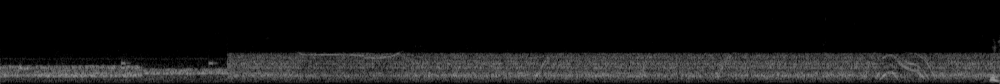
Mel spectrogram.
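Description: Icom IC-7300 HF transceiver in CW mode giving band hiss through its speaker, narrowed by the receive filter, as the tuning dial sweeps across the 20 m CW segment with no Morse signal found. About two seconds in the filter setting changes and the hiss becomes wider and brighter. Faint tones glide past briefly as the dial moves.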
